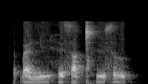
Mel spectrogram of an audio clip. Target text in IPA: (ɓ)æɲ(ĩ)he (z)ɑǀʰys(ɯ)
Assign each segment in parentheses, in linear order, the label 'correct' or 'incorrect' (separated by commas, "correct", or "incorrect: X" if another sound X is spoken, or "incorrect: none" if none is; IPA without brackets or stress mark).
correct, incorrect: i, incorrect: s, correct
